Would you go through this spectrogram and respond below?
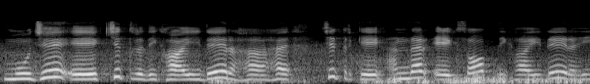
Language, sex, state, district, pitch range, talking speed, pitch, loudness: Hindi, female, Madhya Pradesh, Katni, 230-295 Hz, 150 wpm, 245 Hz, -14 LUFS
